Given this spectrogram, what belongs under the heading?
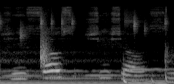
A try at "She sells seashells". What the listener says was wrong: Nope, you paused too long. You paused too long.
